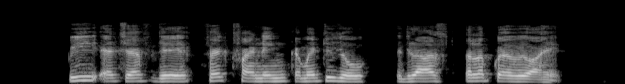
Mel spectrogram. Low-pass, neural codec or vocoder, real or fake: 7.2 kHz; codec, 16 kHz, 8 kbps, FreqCodec, larger model; fake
